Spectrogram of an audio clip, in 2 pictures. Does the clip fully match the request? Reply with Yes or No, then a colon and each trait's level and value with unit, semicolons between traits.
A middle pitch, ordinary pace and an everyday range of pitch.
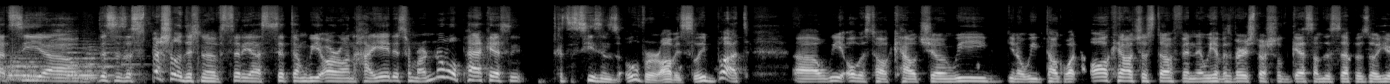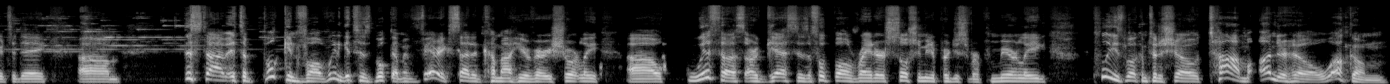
No: medium, 150 Hz; fast, 220 wpm; average, 4.5 semitones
